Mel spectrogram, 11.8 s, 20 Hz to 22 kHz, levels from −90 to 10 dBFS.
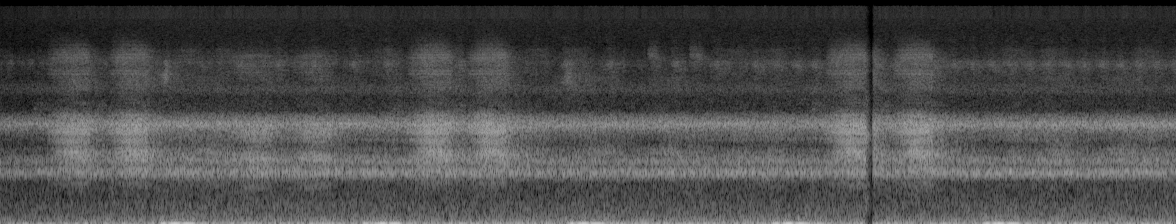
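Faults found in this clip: Short stall from a late packet at 8.65–8.75 s. Sound held too long, slight buzz or dip. Jitter buffer ran empty; receiver stretched the last sound about 71 ms, then resumed without loss.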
